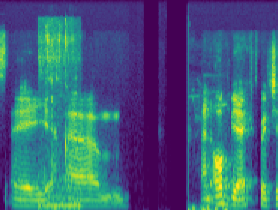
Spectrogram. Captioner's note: loud humming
